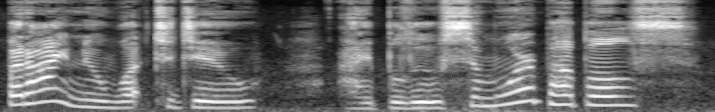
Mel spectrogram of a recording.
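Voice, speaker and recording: Woman, kindergarten teacher, slightly high pitch, very unhurried, expressive, simple wording for small children. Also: slight background noise. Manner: deliberate, expressive, speaks simply as to young children. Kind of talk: children's storybook read-aloud and simple instruction.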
